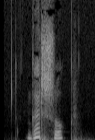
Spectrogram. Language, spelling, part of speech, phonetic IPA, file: Russian, горшок, noun, [ɡɐrˈʂok], Ru-горшок.ogg
- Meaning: 1. pot, crock (a rounded ceramic vessel) 2. flowerpot 3. chamber pot 4. bowl cut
